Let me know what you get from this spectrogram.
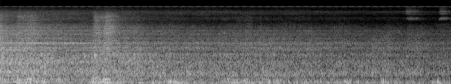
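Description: Container freight train's wagons rolling away on the rails, the rumble of the wheels fading steadily as the tail of the train recedes, with a sharp clack of the wheels about a second in.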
